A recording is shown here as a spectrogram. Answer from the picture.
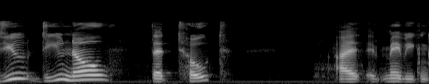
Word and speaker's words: Tod: sounds like the jury it's not spelled the same but it sounds the same way as if you say dead toad hmm so yeah it's the German words Tod there's other nice music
